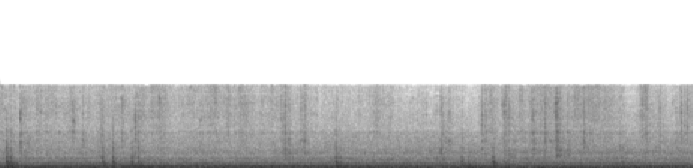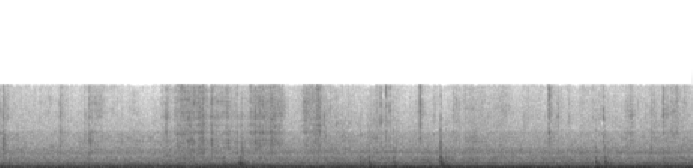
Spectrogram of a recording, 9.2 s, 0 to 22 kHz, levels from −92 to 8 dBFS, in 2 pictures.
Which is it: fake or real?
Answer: real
